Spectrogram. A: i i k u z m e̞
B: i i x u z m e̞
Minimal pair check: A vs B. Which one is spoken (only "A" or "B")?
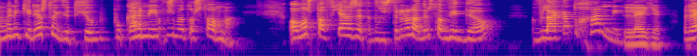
B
